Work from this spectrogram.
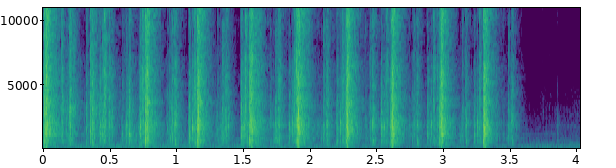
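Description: Adventure Force Desperado Nerf blaster dry fired with no dart loaded: about a dozen crisp, evenly spaced mechanical snaps in quick rhythm, close and loud, then silence.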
